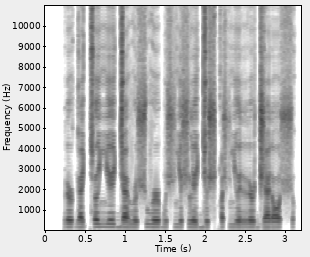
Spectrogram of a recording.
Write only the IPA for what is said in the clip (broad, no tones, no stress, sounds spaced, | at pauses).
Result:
ɾ ə˞ ɡ æ c ə ʎ e ɟ æ v ə˞ ʃ v ə˞ b ə ʃ ʎ æ ʃ l e ɟ ɘ ʃ q ə ʃ ʎ ɘ r ə˞ d͡ʒ æ ɾ ɔ ʃ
